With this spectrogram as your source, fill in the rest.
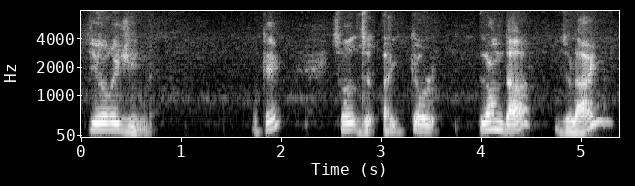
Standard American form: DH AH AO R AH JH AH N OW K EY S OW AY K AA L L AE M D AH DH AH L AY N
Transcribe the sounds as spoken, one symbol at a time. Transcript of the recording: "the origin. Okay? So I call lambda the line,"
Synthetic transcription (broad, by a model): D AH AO R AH ZH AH N OW K EY S OW AY K AA L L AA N D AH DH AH L AY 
